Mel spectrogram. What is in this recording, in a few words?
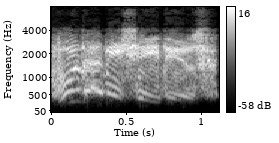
trick, mood med, speech tur; War Thunder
